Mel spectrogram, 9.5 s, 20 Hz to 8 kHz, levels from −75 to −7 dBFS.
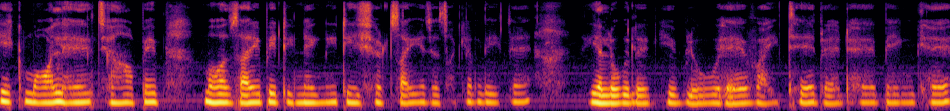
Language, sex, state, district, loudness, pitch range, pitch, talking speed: Hindi, female, Uttarakhand, Tehri Garhwal, -19 LUFS, 170-185 Hz, 175 Hz, 200 wpm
